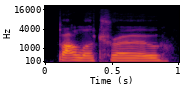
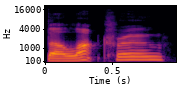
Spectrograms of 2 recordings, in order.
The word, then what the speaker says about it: Balatro: good time oh God balatro and I have learned that you are supposed to pronounce it balatro not batro balatro not batro I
